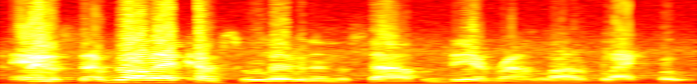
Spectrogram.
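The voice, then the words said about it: Southern US accent. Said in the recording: “you do sound like you have a southern accent.”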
